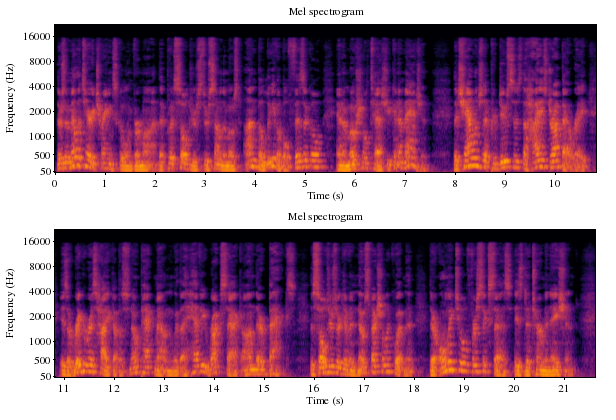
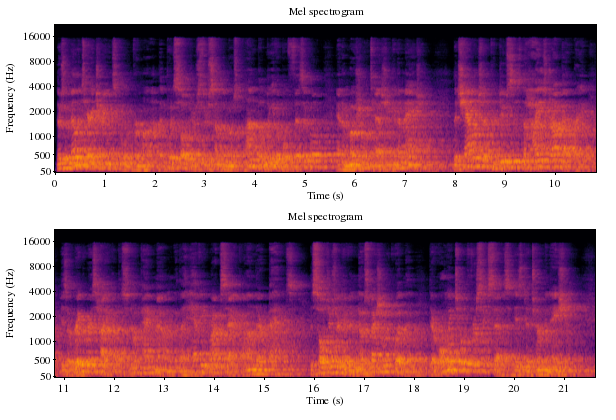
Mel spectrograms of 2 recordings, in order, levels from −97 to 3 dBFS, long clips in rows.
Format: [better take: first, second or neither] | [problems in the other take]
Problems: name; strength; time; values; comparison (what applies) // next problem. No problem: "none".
first | room echo; strong; dies away in 2.6 s; slight in the first // off-mic speech; far; far in the first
